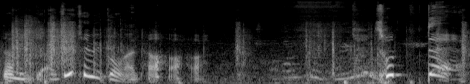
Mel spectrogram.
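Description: A woman playing a game on camera, yelling and cursing while acting out lines for the characters in her match. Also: high voice, huge pitch swings, slow, creaky, background noise. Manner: shouty, swears, switches between playful role-play and yelling. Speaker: gaming YouTuber. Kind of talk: excited gameplay commentary with role-play voices.

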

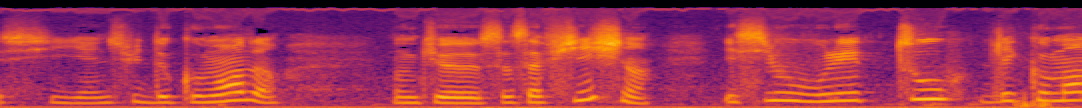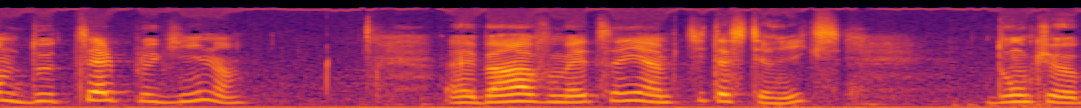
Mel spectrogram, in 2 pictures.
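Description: A woman's voice: high voice, pushed and bright, a little hiss or hum. A woman hosting a casual game tutorial with a friend, talking in a chatty, hesitant way with many fillers and restarts. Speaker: host of a game tutorial video.

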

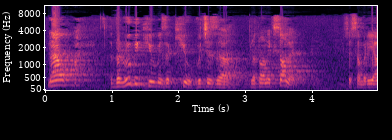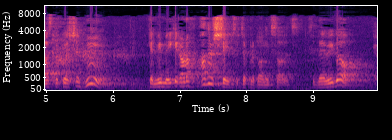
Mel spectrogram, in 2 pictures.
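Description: A man's voice: a little high, a little mellow, a little hiss or hum. A man giving a conference keynote lecture, conversational and playful, with rhetorical questions. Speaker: keynote speaker. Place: large conference hall. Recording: dull, echoey hall recording from a distance.

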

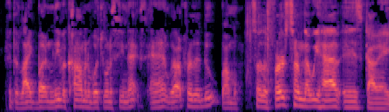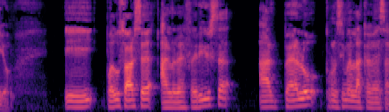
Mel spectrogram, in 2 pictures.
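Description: Young guy teaching spanish words from his bedroom, laid back, talks slow, mixes in, phone camera. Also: medium pitch. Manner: relaxed, mixes English and Spanish, explains with gestures. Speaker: language teacher vlogger. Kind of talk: casual bilingual lesson to camera. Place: small bedroom, indoors. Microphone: camera at arm's length.

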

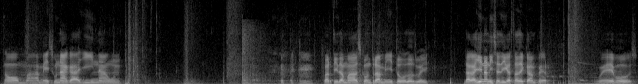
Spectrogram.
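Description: A man with a Mexican accent giving casual, excitable commentary over his own gameplay, with sudden shouted outbursts and slang. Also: mid-range voice, measured pace, slight background noise. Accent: Mexican Spanish.

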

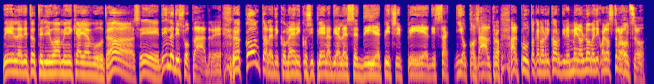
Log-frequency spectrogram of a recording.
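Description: A man's voice: on the high side, lively intonation, creaky, sharp tone, no room sound, studio quality, pitched above the performer's own voice, exaggerated voice. A man doing a sneering drunk brute. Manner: sneering, taunting, drawn-out words. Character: drunk, crude, mocking man, hostile stepfather type.

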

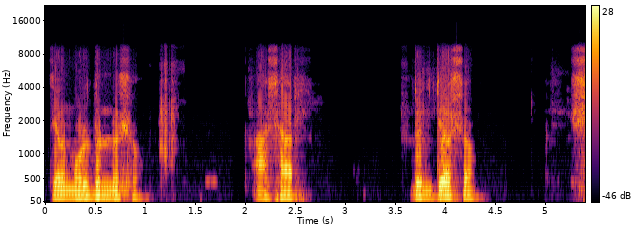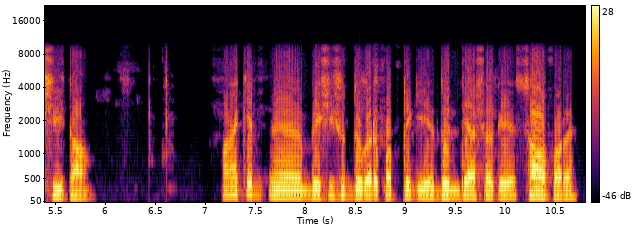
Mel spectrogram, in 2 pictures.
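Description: A man with a Bengali accent giving a patient spoken pronunciation lesson, repeating example words slowly. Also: mid-range voice, flat delivery, darkish tone, slight background noise, rough recording. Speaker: Sanskrit recitation teacher.

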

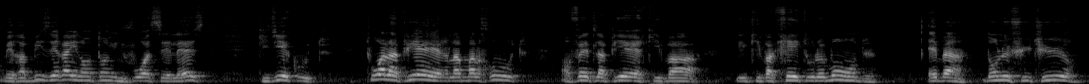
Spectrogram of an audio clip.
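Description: A rabbi teaching a Kabbalah lesson. He reads the Aramaic text slowly in a sing-song, then explains it with many repetitions and restarts. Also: a little high, a bit bright. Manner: repeats phrases and restarts while explaining.

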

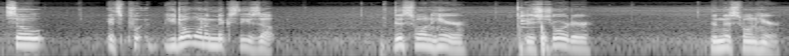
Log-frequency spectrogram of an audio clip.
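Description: A man with a slightly high voice talks through a hands-on repair in a casual, matter-of-fact way. He speaks outdoors into a camera microphone. A faint hiss of open air sits behind him. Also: slow pace, pauses often, darkish tone. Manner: casual, step-by-step, swears when frustrated. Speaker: DIY mechanic host. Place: outdoors beside a jet ski.

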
